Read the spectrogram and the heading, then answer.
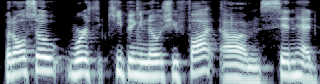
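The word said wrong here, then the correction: Sinéad: Kavanaugh, right? – Sinead. – That's how you say it over there. Yeah.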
